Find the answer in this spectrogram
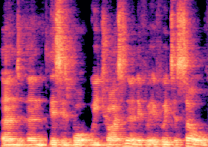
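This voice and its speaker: Speaking with a southern English accent, a man talks at a fairly quick pace and medium pitch with ordinary pitch variation. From southern England (Eastbourne, Sussex). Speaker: insurance claims executive. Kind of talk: interview. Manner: frequent repetitions and self-restarts.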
